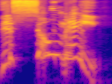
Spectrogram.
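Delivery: very high-pitched incredulous outburst; exasperated. Real, not acted. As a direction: let the pitch leap up in disbelief. Exasperated rant about task force size.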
